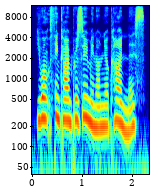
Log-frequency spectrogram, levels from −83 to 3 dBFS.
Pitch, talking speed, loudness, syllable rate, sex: 225 Hz, 230 wpm, -18 LUFS, 5.4 syllables/s, female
